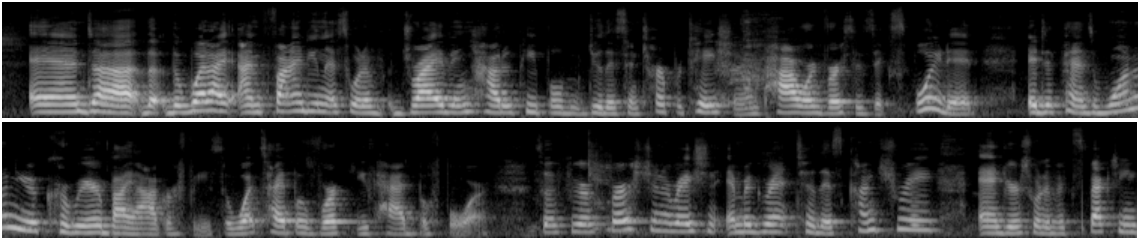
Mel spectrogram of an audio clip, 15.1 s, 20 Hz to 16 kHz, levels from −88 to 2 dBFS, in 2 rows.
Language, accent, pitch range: English, American, 185-245 Hz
